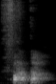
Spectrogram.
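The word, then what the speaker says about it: Vater: él es mi padre la pronunciación fonética aquí les coloque pata porque porque la r final en alemán se suele pronunciar como una a una era imperceptible así que pueden comenzar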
